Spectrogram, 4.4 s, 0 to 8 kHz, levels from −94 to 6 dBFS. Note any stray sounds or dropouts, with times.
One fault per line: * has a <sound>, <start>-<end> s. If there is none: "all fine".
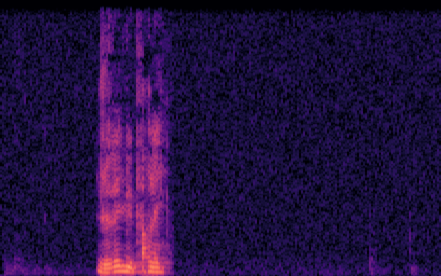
all fine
